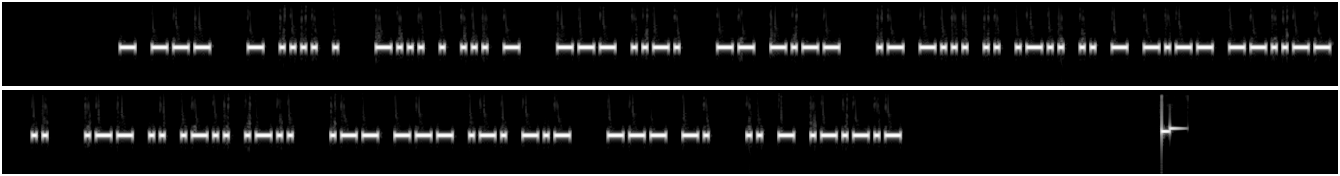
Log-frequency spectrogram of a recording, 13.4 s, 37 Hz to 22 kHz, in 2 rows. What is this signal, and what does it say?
Morse code, heard as a keyed tone, about 41 wpm, 700 Hz. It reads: TO THE BEST OF MY ABILITY, I WILL WORK ON IT.
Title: Sentences from Top 1000 Words - Review Part 3 - 45wpm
